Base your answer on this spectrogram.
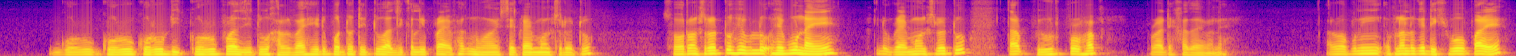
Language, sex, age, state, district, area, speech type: Assamese, male, 30-45, Assam, Dhemaji, rural, spontaneous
